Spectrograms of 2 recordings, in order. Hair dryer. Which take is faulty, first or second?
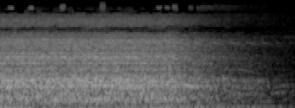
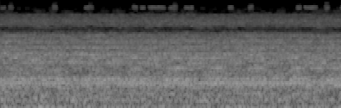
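first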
